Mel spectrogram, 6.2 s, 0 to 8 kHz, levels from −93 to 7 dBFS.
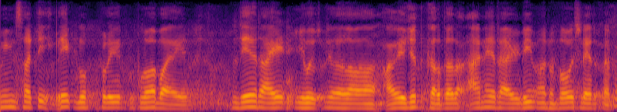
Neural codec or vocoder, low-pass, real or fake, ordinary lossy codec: codec, 16 kHz, 1 kbps, FreqCodec, larger model; none; fake; none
